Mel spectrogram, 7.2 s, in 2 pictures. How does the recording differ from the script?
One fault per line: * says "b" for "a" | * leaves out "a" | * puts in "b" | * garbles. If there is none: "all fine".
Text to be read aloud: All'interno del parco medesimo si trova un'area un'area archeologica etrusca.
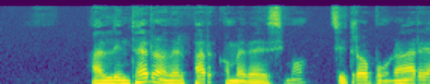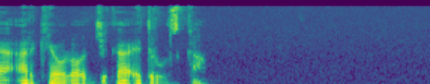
* leaves out "un'area"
